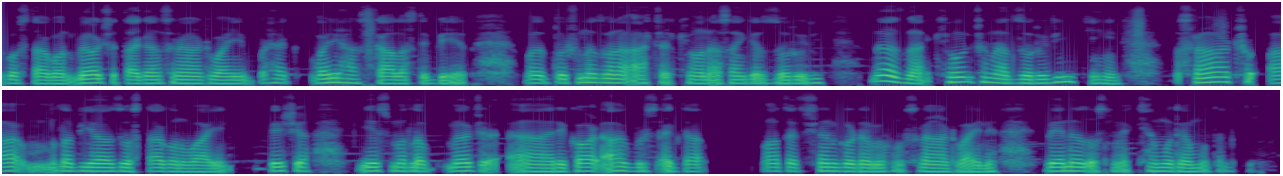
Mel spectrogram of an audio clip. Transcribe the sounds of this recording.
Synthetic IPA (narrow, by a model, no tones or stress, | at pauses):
ɡost̪aːɡoːnmeɾt͡ʃʰit̪ɐɡãːnsɾãːʈʋaːjinbɐɦɐkʋɐɾiɦaːskaːlɐst̪ibḛːt̪mɐt̪lɐb̚t̪ot͡ʃʰunɐzʋɐna̰ʔa̰t͡ʃʰɐ̰kʰjoːnɐ̰sãːkʲɐzɐɾuːɾi | nɐzna̰ːkʰjoːnt͡ʃʰɐnɐt̪zɐɾuːɾikiɦĩnsɾãːʈt͡ʃʰuamɐ̰t̪lɐbjezɡost̪aːɡoːnʋaːjḭn | beːt͡ʃʰijismɐt̪̬lɐb̚meɾt͡ʃʰḭɾikaːɾɖa̰ːkbusɐ̰k̚d̪a | pãːt͡sɐɾt͡ʃʰɐnɡɐʈɐmiɦṵsɾãːʈʋa̰ːjinɨbeːnɐzo̰snmḛkʰɐmut̪ɐmut̪ɐnkiɦin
